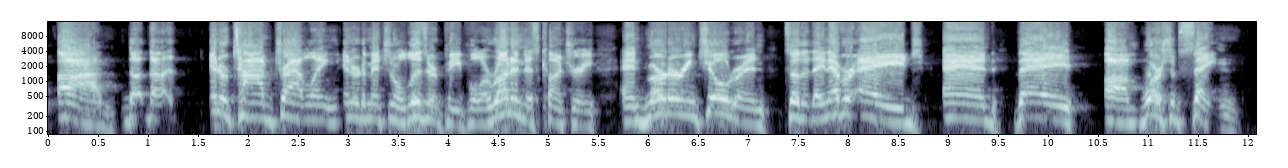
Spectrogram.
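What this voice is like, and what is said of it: Imitates another person's voice. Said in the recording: “That's my Alex Jones. ... That is a great Alex Jones. ... That sounds just like him.”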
